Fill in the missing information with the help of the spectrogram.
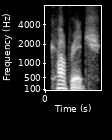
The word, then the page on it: coverage: American English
